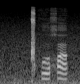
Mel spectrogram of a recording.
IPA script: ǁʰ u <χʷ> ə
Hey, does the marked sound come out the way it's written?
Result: no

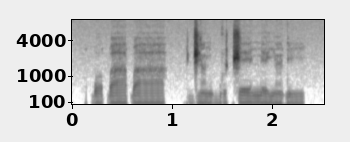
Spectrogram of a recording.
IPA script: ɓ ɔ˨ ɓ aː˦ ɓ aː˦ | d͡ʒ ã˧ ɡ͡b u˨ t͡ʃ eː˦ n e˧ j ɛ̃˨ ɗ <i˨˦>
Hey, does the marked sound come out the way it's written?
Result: no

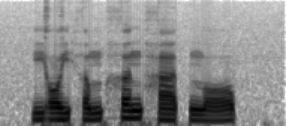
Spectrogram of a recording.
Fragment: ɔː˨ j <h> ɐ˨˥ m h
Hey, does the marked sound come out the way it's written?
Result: yes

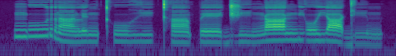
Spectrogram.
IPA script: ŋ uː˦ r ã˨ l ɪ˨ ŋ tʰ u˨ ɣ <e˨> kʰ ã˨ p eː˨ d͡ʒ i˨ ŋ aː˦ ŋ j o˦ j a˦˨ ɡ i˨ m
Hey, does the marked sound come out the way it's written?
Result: no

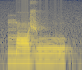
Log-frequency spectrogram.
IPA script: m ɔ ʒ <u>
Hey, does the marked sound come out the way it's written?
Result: yes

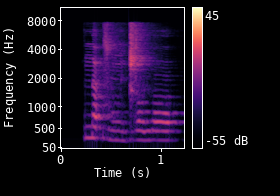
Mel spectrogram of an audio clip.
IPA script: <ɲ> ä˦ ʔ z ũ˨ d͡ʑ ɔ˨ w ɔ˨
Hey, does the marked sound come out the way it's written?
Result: no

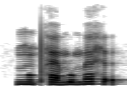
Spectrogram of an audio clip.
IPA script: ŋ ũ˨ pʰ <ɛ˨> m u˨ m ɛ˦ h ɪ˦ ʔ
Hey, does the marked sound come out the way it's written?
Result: yes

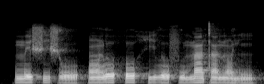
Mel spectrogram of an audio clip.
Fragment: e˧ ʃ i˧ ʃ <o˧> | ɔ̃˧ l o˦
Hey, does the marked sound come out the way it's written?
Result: no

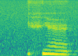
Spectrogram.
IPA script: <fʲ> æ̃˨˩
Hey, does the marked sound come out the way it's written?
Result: yes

